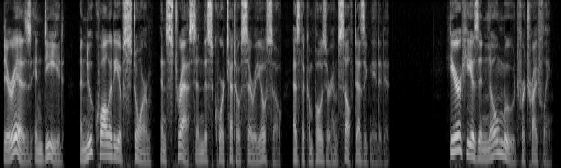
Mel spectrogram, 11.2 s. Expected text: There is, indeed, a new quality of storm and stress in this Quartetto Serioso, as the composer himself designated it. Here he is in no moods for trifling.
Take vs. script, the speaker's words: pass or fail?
fail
